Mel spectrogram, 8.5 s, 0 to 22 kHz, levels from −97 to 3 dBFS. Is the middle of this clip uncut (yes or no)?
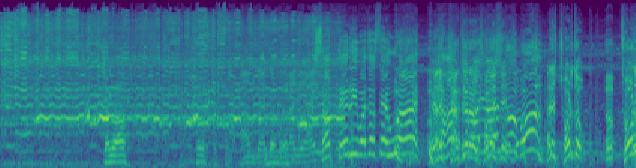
no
